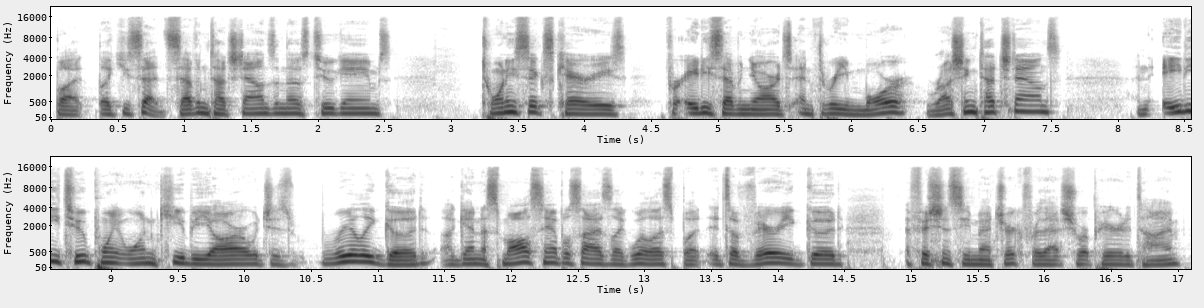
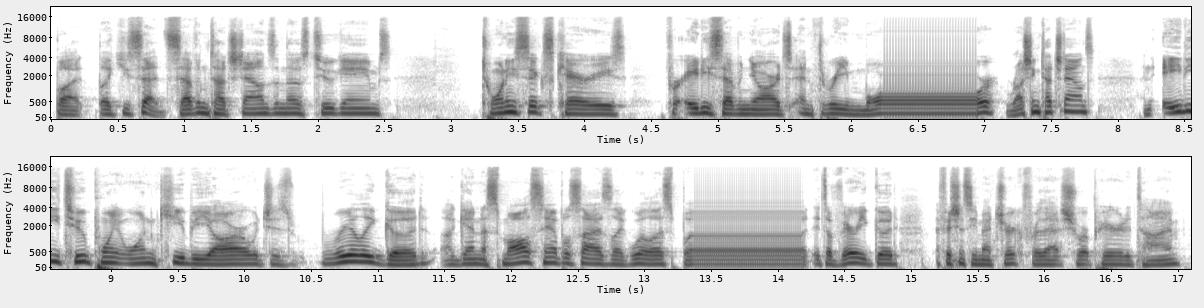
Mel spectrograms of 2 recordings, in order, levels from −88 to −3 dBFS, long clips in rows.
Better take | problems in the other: first | audio freezing; at 6 s for 0.5 s and at 13 s for 1 s

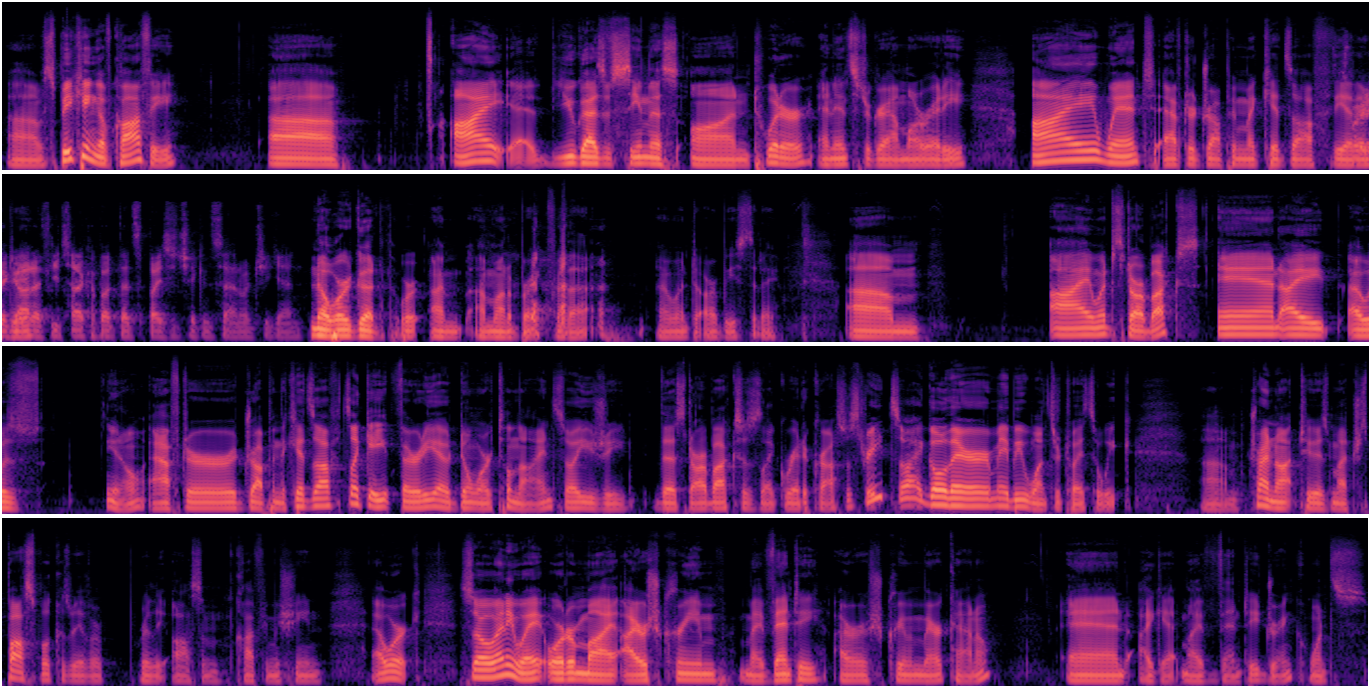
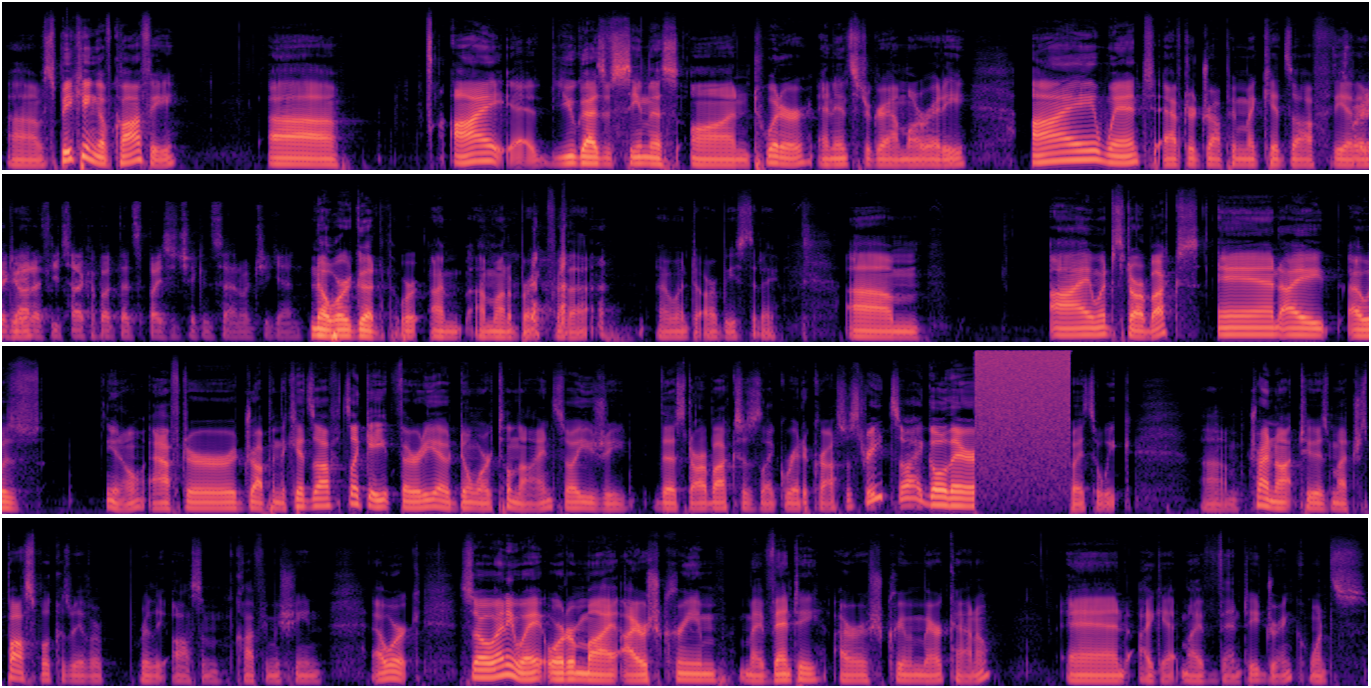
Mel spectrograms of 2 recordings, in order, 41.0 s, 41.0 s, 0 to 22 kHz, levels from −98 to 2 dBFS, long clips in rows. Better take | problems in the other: first | audio cutting out; filled with static; at 28 s for 0.5 s

